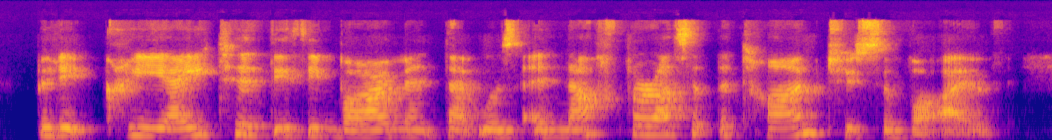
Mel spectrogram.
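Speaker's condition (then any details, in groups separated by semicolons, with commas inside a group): No condition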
